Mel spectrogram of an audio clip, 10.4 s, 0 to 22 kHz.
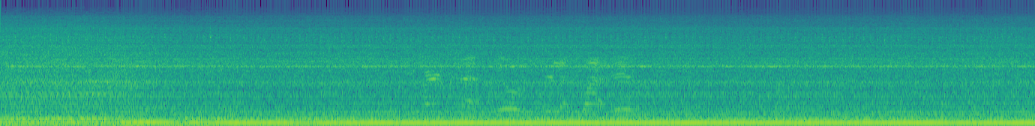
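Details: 1970 Ford Mustang Mach 1 V8, first start in about 40 years, second attempt with a little gas: deep, steady low rumble at an even idle, no knocks or misses. Smoke likely from burning off Marvel Mystery Oil thrown around during cranking. Normal idle.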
